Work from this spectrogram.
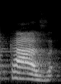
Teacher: O mesmo fonema pode ser figurado por letras diferentes, exatamente como a gente falou logo no início, a palavra casa é com S, mas o som é Z.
